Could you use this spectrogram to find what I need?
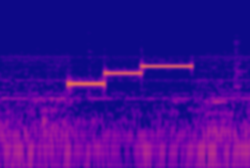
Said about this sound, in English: And maybe play that at the beginning of their own voicemail greetings and report back to us with what happens. So once again, here's the special information tone.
